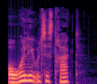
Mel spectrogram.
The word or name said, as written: overlevelsesdragt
